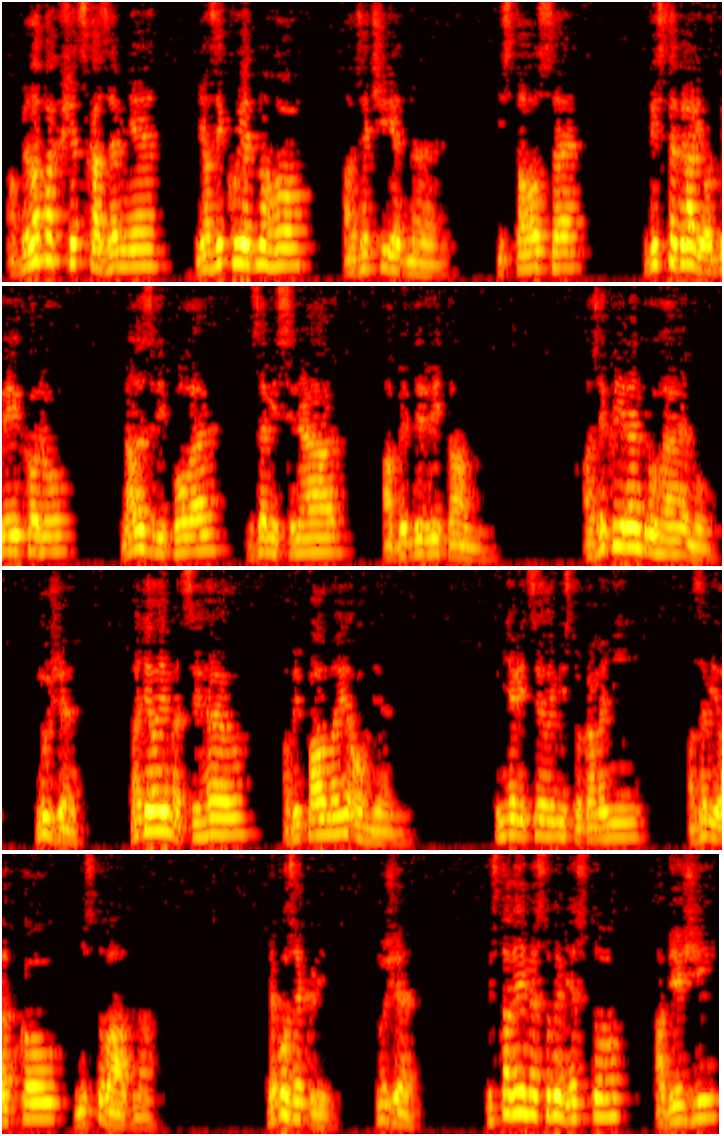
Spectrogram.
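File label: Czech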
